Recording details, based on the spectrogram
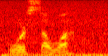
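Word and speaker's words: Warszawa: Pronounced Warsawa locally.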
